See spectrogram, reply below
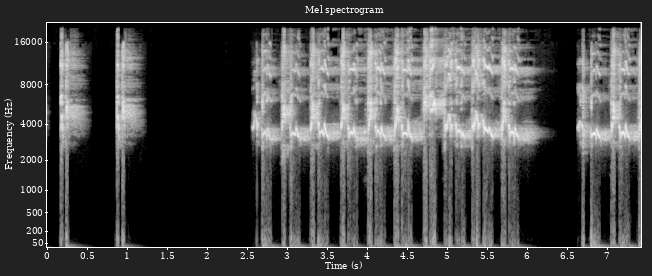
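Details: Cucak cungkok bulbul giving high-octave song variations for tutoring songbirds: two short isolated chirps, a pause, then a long rapid burst of buzzy, rattling high notes, then a fresh burst after a brief gap.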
